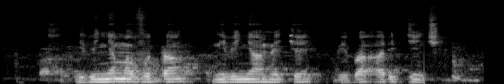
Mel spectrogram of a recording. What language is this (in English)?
Kinyarwanda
